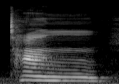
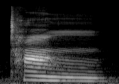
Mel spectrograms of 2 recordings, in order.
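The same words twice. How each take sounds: The two takes are said the same way.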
